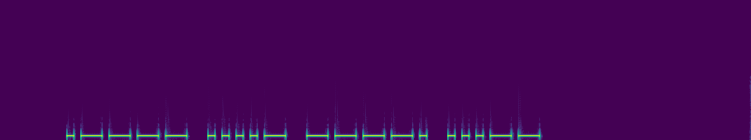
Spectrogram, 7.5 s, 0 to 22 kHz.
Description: Morse code, heard as a keyed tone, about 17 wpm, 700 Hz. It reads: 1493
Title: Numbers - Contest Style - 4-Digit 17wpm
